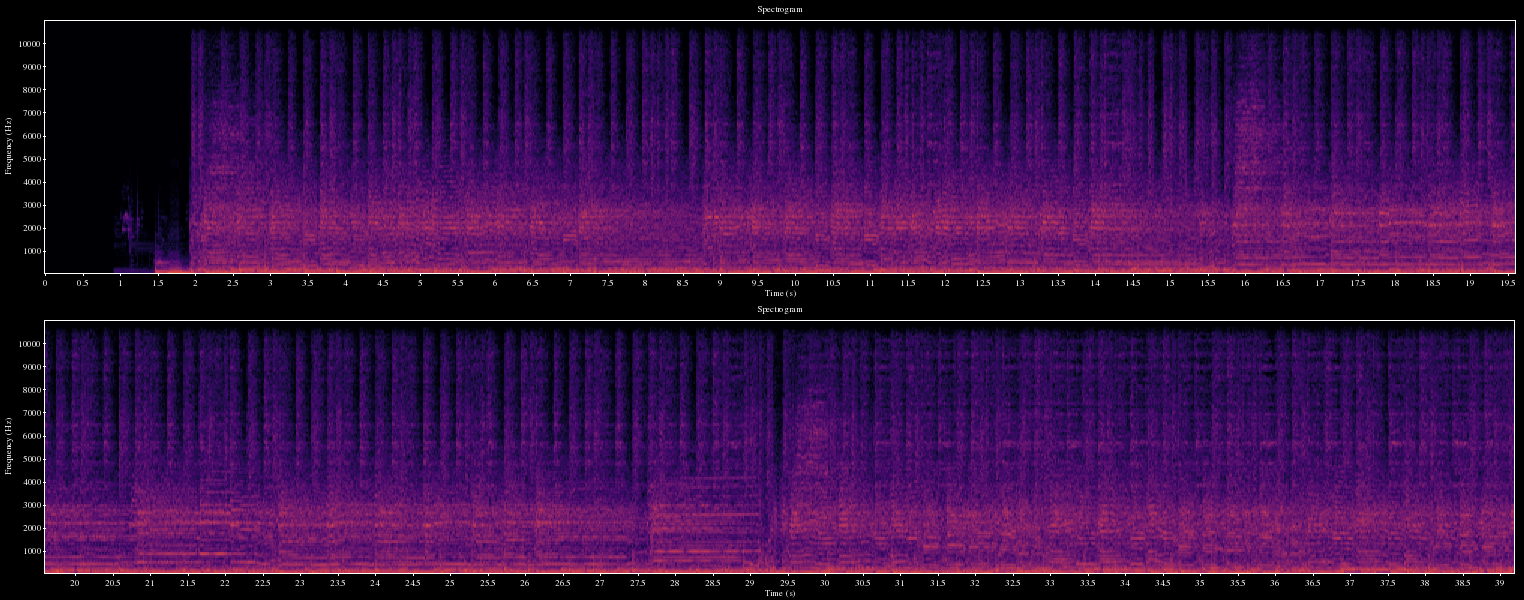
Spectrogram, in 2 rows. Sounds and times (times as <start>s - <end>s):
Bass guitar: 0.9s - 39.1s.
